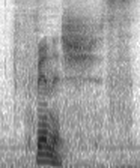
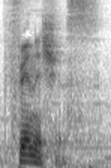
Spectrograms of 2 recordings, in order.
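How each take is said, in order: First: The ending is a bare s sound added on. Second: The ending adds an extra syllable. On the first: The speaker calls it wrong. "no puedes decir finishes. ... Queda un poco difícil" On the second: The speaker calls it right. "tendrías que decir finishes"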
